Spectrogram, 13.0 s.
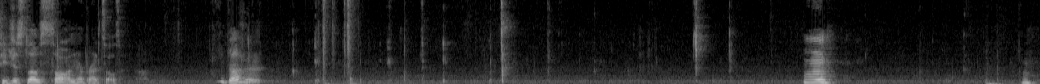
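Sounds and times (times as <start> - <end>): chewing with mouth clicks: 4.7 - 9.7.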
